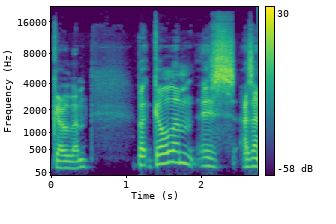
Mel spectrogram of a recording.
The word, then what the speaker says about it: Golem: call called the Golem Golem is different in pronunciation from Gollum AKA smeagle from Lord of the Rings so I'll try not to pronounce it Gollum but Golem but Golem is as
